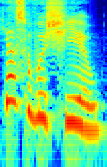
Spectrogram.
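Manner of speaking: plain reading voice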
